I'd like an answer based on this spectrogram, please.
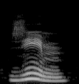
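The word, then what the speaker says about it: جيم: Our first letter is Jim. This one is easy to pronounce. It's somewhere between a G and a J, depending on the accent.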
